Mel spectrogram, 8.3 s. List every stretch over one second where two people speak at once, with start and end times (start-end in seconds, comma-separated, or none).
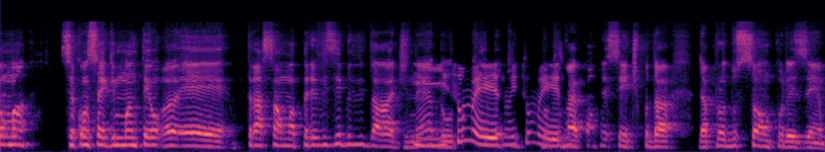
4.1-5.8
